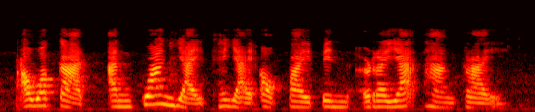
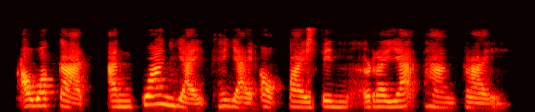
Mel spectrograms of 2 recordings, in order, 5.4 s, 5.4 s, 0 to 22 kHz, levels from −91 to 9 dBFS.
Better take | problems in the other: first | noise reduction (neural mask model Resemble Enhance denoiser)

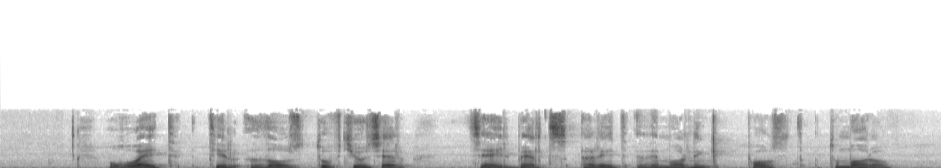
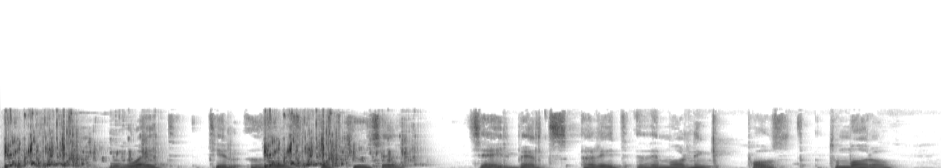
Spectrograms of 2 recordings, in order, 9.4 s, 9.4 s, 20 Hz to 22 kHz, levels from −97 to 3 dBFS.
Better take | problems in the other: first | noise reduction (classical method log-MMSE)

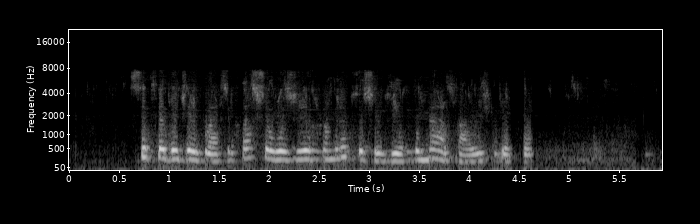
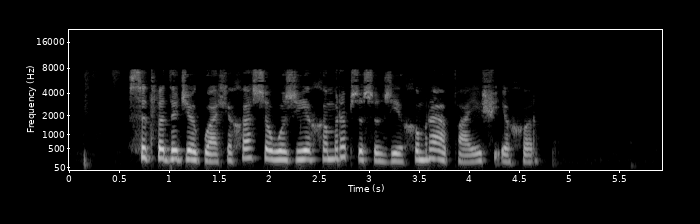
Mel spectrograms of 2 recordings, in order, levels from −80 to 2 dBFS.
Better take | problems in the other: second | noise reduction (neural separator model SepFormer DNS4)

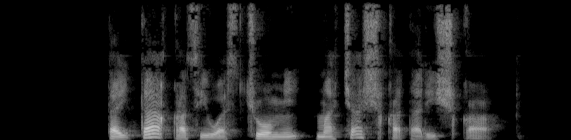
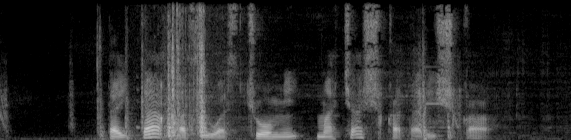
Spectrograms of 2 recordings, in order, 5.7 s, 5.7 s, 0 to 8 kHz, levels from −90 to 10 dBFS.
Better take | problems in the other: first | background sound (Printer); 7 dB below the speech

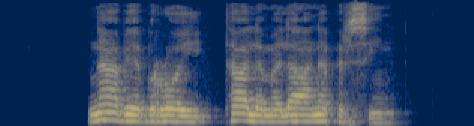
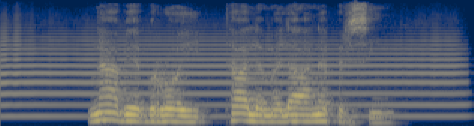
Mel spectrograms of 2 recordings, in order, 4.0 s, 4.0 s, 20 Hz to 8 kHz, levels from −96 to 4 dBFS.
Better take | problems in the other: first | background sound (Trumpet); 11 dB below the speech

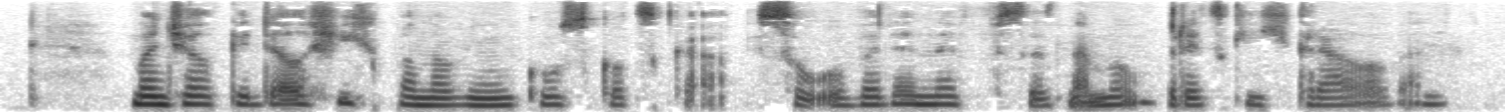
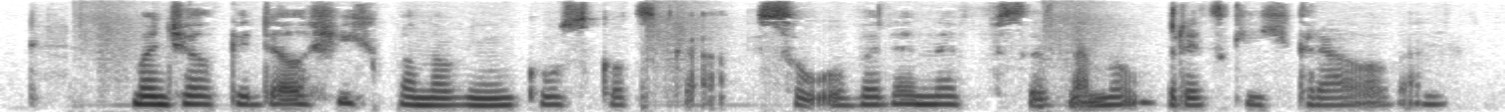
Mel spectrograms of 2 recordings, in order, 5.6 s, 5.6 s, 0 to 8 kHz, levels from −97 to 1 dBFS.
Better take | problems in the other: first | noise reduction (neural separator model SepFormer DNS4)

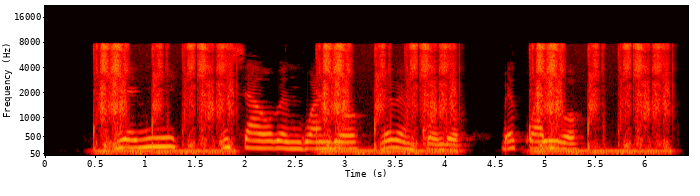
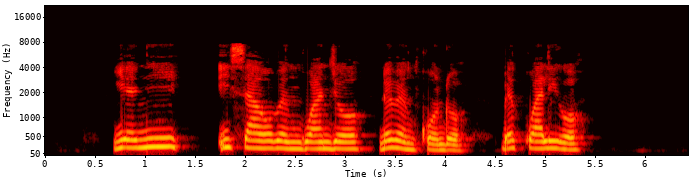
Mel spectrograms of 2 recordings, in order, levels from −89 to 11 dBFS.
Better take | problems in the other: second | background sound (Writing); 4 dB above the speech

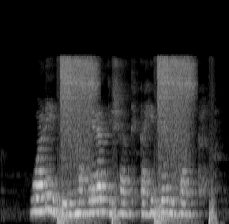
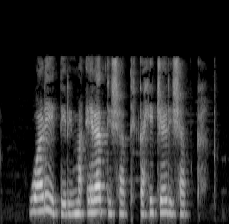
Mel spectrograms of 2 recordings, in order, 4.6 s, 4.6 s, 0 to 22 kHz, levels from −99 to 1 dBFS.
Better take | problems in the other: second | background sound (Fire); 8 dB below the speech // room echo; dies away in 0.9 s

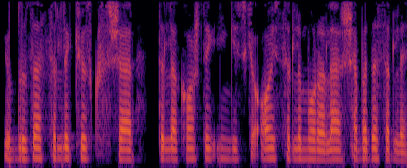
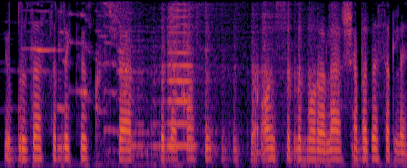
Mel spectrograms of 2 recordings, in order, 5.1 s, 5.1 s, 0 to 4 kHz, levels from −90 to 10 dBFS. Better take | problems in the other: first | noise reduction (neural mask model RNNoise)

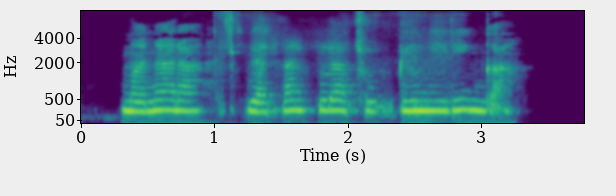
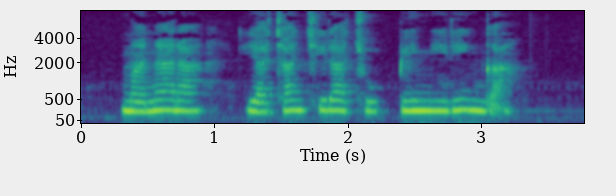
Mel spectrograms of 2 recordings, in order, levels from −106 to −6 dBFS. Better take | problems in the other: second | noise reduction (neural mask model Resemble Enhance denoiser)

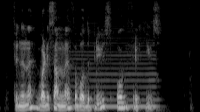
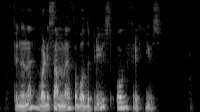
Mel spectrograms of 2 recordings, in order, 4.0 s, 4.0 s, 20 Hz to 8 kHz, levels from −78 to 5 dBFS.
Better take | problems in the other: second | background sound (Bowed string instrument); 12 dB below the speech

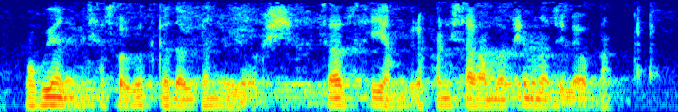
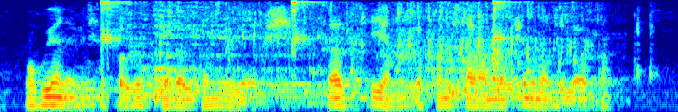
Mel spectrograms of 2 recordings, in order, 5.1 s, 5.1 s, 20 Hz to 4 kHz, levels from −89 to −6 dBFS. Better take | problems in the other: first | background sound (Toilet flush + Glass); 4 dB below the speech

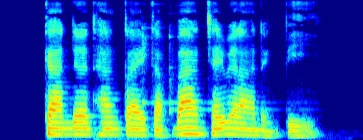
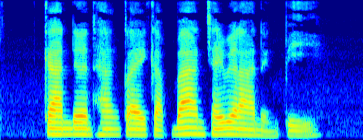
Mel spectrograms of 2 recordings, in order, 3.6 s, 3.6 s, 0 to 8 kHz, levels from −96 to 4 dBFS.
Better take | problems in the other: second | noise reduction (neural mask model DeepFilterNet 3)

